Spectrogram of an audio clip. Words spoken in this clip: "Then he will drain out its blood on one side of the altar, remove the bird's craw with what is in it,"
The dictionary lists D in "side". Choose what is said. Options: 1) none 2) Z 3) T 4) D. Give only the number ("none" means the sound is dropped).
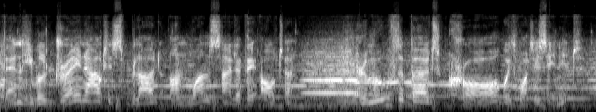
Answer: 4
